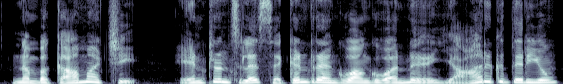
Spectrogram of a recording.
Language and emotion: Tamil, surprised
